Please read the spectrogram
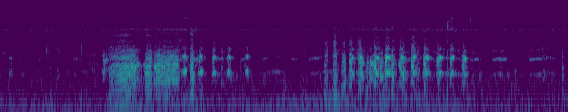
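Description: Domestic hens clucking: a brief burst about two seconds in, then a run of quick, repeated clucks from about five to seven seconds in.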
